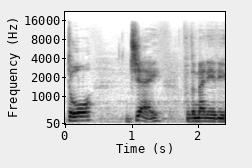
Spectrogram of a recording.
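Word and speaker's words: Dorje: from my band doj d o r j e pronounced door J for the many of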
